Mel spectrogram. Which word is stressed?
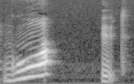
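gå. The stress falls on the verb gå. The speaker calls it wrong. "Не gå ut"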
